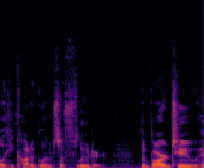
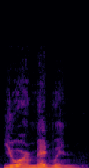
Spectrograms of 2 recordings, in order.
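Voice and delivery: louder, higher eager outburst; excited cry; 8 semitones higher, 7 dB louder than usual. A narrator's reading. Terran recognises the old hermit, excited cry. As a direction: blurt out the discovery. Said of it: "cried Terran".

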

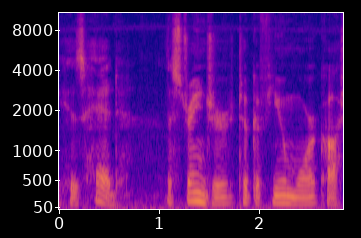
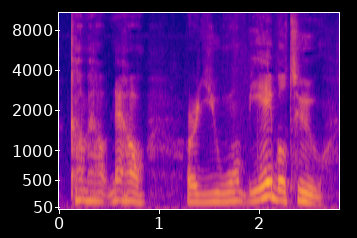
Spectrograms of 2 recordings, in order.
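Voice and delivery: raised, loud warning; shouted threat; 5 semitones higher, 7 dB louder than usual. A narrator's reading. Taran threatening the hiding stranger, shouting. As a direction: threaten him loudly. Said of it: "Terran shouted".

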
